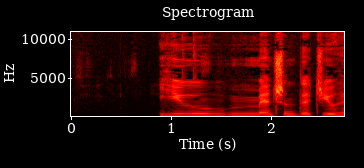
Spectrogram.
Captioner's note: speaking French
